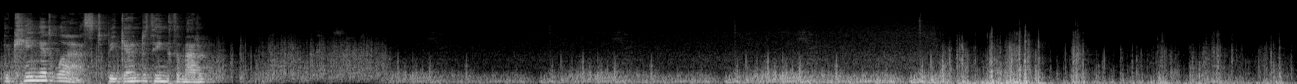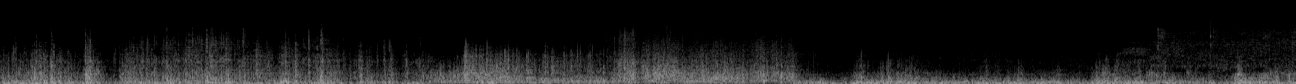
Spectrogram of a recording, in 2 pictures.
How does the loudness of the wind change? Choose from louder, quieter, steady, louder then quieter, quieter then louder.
louder then quieter.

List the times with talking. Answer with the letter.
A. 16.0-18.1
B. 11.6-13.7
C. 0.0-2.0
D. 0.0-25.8
C.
